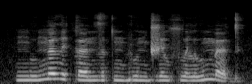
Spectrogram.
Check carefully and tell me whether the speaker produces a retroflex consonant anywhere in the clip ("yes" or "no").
no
